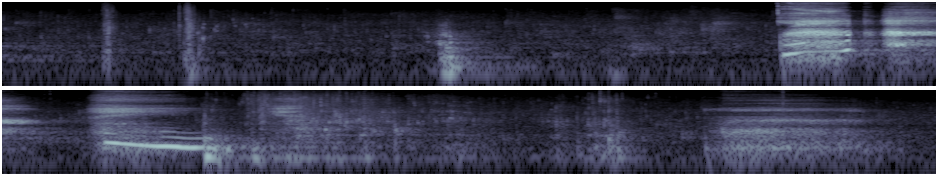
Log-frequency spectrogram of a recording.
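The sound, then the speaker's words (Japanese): Hot water sloshes and splashes in a small washbasin, a few distinct bursts of movement with drips and trickles in between, moderately loud, with no talking; much of the water has been splashed out. “動かしすぎちゃったけ、洗面器ずいぶんお湯が少なくなっちゃったとね。”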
